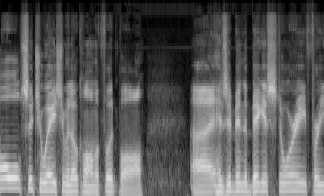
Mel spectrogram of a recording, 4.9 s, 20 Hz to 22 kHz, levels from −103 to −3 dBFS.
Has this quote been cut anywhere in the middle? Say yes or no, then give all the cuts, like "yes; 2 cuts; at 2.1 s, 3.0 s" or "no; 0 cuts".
no; 0 cuts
